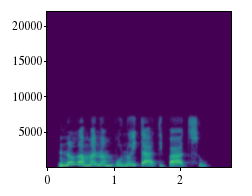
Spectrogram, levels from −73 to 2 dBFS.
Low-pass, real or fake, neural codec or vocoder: 7.2 kHz; real; none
